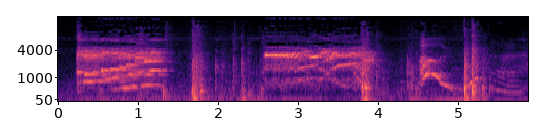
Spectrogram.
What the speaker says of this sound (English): It's very loud and it plays like Christmas music, and there's not a volume setting like most kids' toys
